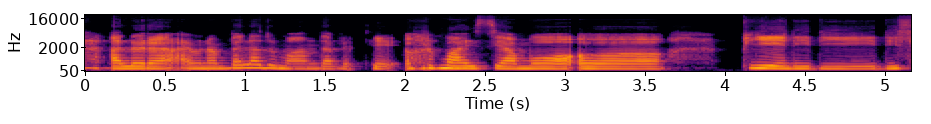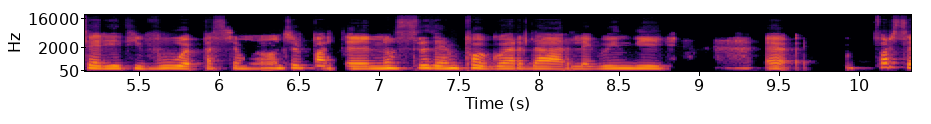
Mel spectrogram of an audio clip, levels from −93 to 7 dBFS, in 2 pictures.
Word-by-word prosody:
Allora, 190 Hz, 0 st, +4 dB
è -, -, -2 dB
una 190 Hz, 0 st, -1 dB
bella 225 Hz, +5 st, 0 dB
domanda 180 Hz, -4 st, -3 dB
perché 180 Hz, +1 st, -8 dB
ormai 200 Hz, +1 st, +4 dB
siamo 185 Hz, -1 st, +2 dB
o 180 Hz, -1 st, +1 dB, 0.4 s
pieni 195 Hz, -4 st, +5 dB
di 180 Hz, 0 st, -5 dB
di 195 Hz, +1 st, -2 dB
serie 200 Hz, 0 st, 0 dB
TV 195 Hz, +1 st, -2 dB
e 180 Hz, -, -2 dB
passiamo 185 Hz, 0 st, -8 dB
la 190 Hz, -, -8 dB
maggior 215 Hz, +2 st, -3 dB
parte 200 Hz, -3 st, 0 dB
del 185 Hz, 0 st, +3 dB
nostro 205 Hz, +2 st, 0 dB
tempo 205 Hz, +1 st, +1 dB
a 210 Hz, -, +2 dB
guardarle, 185 Hz, -1 st, -2 dB
quindi, 200 Hz, 0 st, -1 dB, 0.6 s
uhm, 190 Hz, -1 st, -2 dB, 0.5 s
forse 290 Hz, +2 st, -2 dB
190 Hz, 155 wpm, -20 LUFS, 185-200 Hz, 0.6 s, pieni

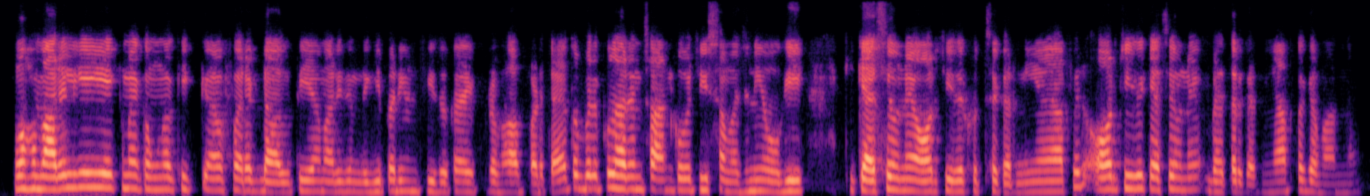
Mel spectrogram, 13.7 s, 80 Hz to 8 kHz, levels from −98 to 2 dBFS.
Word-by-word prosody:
वो 195 Hz, -, +7 dB
हमारे 190 Hz, 0 st, +7 dB
लिए 215 Hz, 0 st, +4 dB
एक 205 Hz, -, -2 dB
मैं 200 Hz, -1 st, 0 dB
कहूँगा 185 Hz, -1 st, -2 dB
कि 185 Hz, +2 st, -6 dB
क्या 175 Hz, -2 st, -1 dB
फ़र्क 165 Hz, -2 st, 0 dB
डालती 145 Hz, +1 st, 0 dB
है 160 Hz, -, -1 dB
हमारी 150 Hz, -1 st, -5 dB
ज़िंदगी 150 Hz, 0 st, -7 dB
पर 160 Hz, -1 st, -1 dB
ये 160 Hz, -, -5 dB
उन 155 Hz, -1 st, -10 dB
चीज़ों 150 Hz, -2 st, -5 dB
का 155 Hz, -1 st, -2 dB
एक 145 Hz, -1 st, -4 dB
प्रभाव 145 Hz, -1 st, -2 dB
पड़ता 140 Hz, +1 st, -1 dB
है। 170 Hz, +3 st, 0 dB
तो 200 Hz, +2 st, -2 dB
बिल्कुल 195 Hz, +1 st, +1 dB
हर 190 Hz, -1 st, +7 dB
इंसान 180 Hz, -2 st, +1 dB
को 175 Hz, -, -2 dB
वो 170 Hz, -, -1 dB
चीज़ 175 Hz, +1 st, -4 dB
समझनी 160 Hz, 0 st, -5 dB
होगी 160 Hz, 0 st, 0 dB, 0.5 s
कि 165 Hz, -, -14 dB
कैसे 165 Hz, +2 st, +7 dB
उन्हें 170 Hz, -2 st, 0 dB
और 155 Hz, -1 st, +4 dB
चीज़ें 155 Hz, -2 st, -1 dB
ख़ुद 160 Hz, -, -8 dB
से 160 Hz, -, 0 dB
करनी 140 Hz, +1 st, -6 dB
है 155 Hz, 0 st, -4 dB
या 155 Hz, 0 st, +2 dB
फ़िर 220 Hz, 0 st, -3 dB
और 185 Hz, +1 st, +3 dB
चीज़ें 200 Hz, 0 st, +1 dB
कैसे 185 Hz, +1 st, +1 dB
उन्हें 180 Hz, +1 st, -8 dB
बेहतर 155 Hz, 0 st, -3 dB
करनी 140 Hz, +1 st, -9 dB
है। 150 Hz, -, -2 dB
आपका 155 Hz, +2 st, -5 dB
क्या 155 Hz, -2 st, -4 dB
मानना 135 Hz, 0 st, -14 dB
है? 140 Hz, -, -33 dB
160 Hz, 230 wpm, -23 LUFS, 150-185 Hz, 0.5 s, वो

